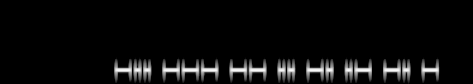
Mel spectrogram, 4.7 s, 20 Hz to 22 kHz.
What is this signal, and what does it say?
Morse code, heard as a keyed tone, about 25 wpm, 700 Hz. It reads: DOMINANT
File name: 8 Letter Words - First 3 Letters Given - 25wpm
